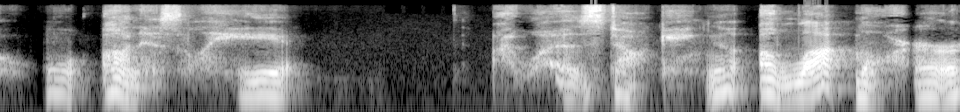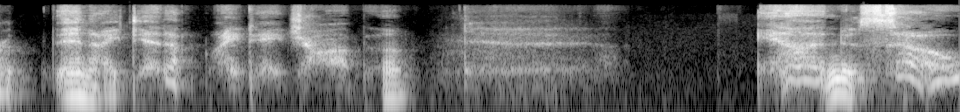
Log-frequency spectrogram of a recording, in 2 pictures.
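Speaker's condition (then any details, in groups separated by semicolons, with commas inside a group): Spasmodic dysphonia; voice dried then lost, vowels hard, at worst inaudible, hard to talk and breathe, long whispering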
